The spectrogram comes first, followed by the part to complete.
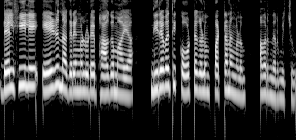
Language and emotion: Malayalam, neutral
